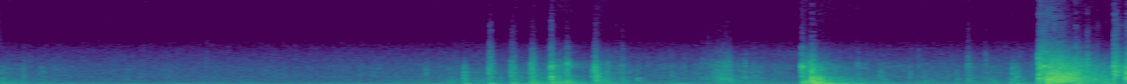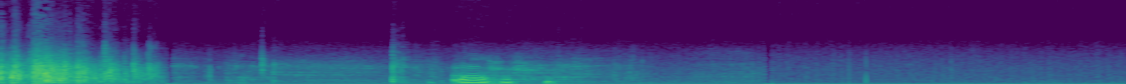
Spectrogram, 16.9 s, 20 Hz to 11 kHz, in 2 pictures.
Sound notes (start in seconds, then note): 3.2 feet scramble & door opens; 6.0 door closes; 7.7 light bursts; 11.7 Randall groans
